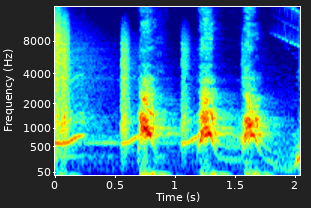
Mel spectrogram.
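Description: Beagle giving three short barks in quick succession.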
